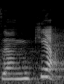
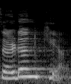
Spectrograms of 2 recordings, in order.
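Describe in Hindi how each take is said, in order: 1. अनुनासिक अक्षर को न-ध्वनि के साथ पढ़ा जाता है। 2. अनुनासिक अक्षर को ड-ध्वनि के साथ पढ़ा जाता है। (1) "સડંખ્યા નહીં પણ સંખ્યા" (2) "કેટલાક બાળકો એવી રીતે એને વાંચતા હોય છે"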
